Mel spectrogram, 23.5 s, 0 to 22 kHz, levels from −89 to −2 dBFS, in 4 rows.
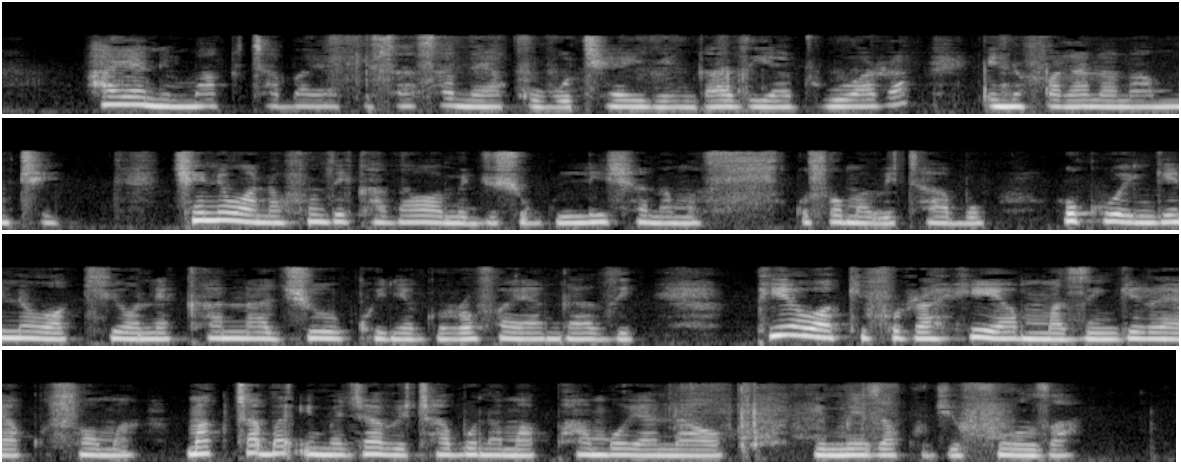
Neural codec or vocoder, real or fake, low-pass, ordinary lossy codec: none; real; 7.2 kHz; MP3, 32 kbps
